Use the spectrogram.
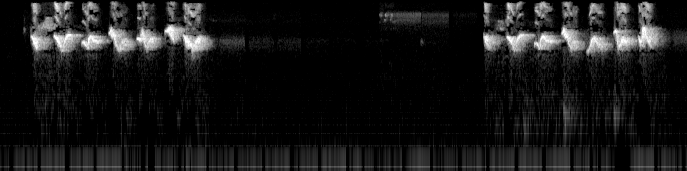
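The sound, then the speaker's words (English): Scarlet Tanager song: two separate bouts of hoarse, burry, robin-like phrases, each made of several quick, high warbled notes. A few seconds of silence separate the bouts. “people often jokingly say a Scarlet Tanager sounds like a robin with a sore throat or a hoarse robin. So I'm going to play that now.”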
